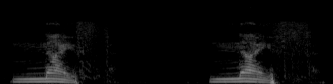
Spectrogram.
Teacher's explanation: the middle of the word is going to become I and the final schwa will become silent in Middle English we would read this word as kanifa kanifa · In the cluster KN, the K in modern English is going to be silent. The long E in the middle of the word is going to become I, and the final schwa will become silent.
